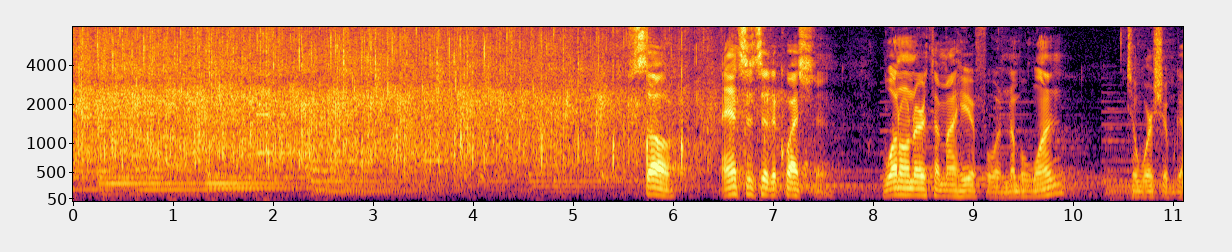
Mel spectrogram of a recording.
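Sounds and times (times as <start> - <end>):
congregation hand clap for the Lord: 0.0 - 7.4
speech: 5.7 - 10.0, 10.6 - 11.0.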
